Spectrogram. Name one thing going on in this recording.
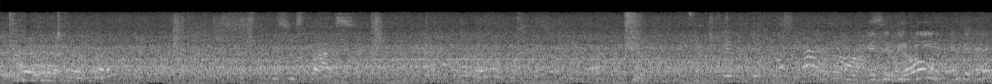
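A crowd of people talk outdoors.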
